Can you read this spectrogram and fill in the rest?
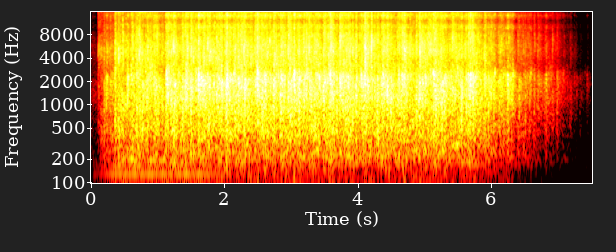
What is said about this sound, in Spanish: Un aplauso de felicidades para La Voz del Fanático.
